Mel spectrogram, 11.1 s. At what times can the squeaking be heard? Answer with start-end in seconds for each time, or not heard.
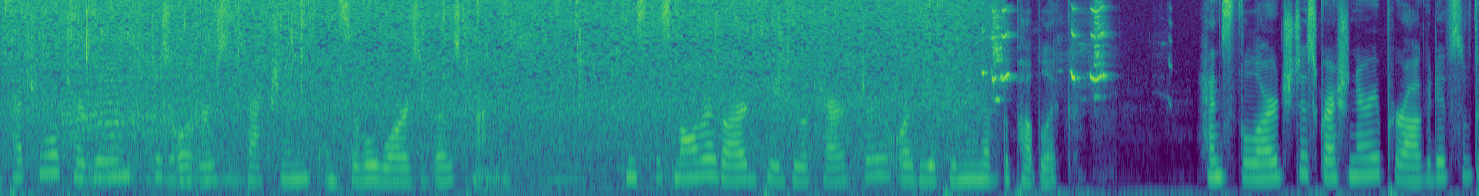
0.5-1.6, 7.3-8.8.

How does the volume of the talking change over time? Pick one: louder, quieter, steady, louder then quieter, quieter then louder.
steady.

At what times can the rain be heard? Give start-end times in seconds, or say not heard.
0.0-7.5.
